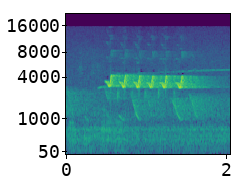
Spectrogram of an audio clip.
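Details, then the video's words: A lyrebird gives six quick, high, bright chirps in about a second, evenly spaced, then falls quiet. "Bird Sounds From The Lyre Bird"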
